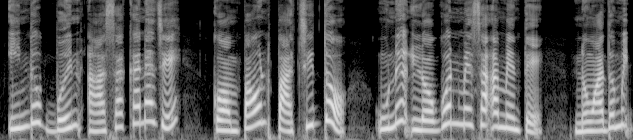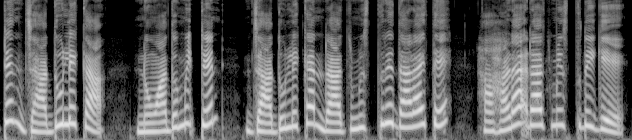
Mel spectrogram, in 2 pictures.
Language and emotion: Santali, surprised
